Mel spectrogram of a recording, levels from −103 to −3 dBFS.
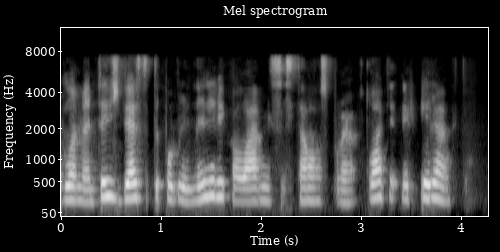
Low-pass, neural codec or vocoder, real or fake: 7.2 kHz; codec, 16 kHz, 1 kbps, FreqCodec, larger model; fake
